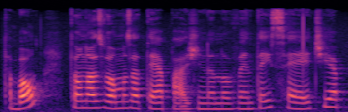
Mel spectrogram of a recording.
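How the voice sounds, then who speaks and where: A woman's voice: mid-range voice, steady tone, brisk. A woman teacher with a Brazilian Portuguese accent, giving a recorded lesson for children and patiently guiding the class with questions.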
